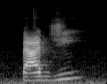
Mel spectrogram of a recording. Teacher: bad is going to sound more like a J like badgy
